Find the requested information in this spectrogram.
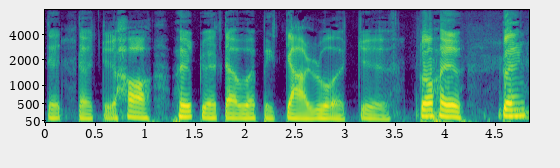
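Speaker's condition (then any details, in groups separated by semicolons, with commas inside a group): Hearing impairment; spoken clarity below typical speakers, spoken language learned with difficulty in childhood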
